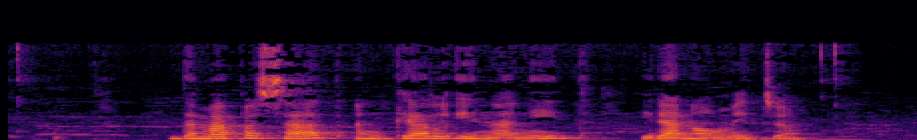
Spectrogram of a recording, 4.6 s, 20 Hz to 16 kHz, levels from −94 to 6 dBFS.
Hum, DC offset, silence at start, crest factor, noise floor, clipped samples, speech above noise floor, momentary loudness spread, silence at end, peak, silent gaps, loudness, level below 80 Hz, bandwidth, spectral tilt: none; under 0.1%; 0.25 s; 18 dB; -55 dBFS; under 0.1%; 31 dB; 12 LU; 0.55 s; -6 dBFS; none; -24 LUFS; -64 dBFS; 11.5 kHz; -5 dB/octave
